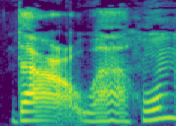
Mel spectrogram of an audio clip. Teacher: Kana, this is going to be a two count mad. Da'wahum, ayn is going to be from the middle of the throat. It also has tawassut.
